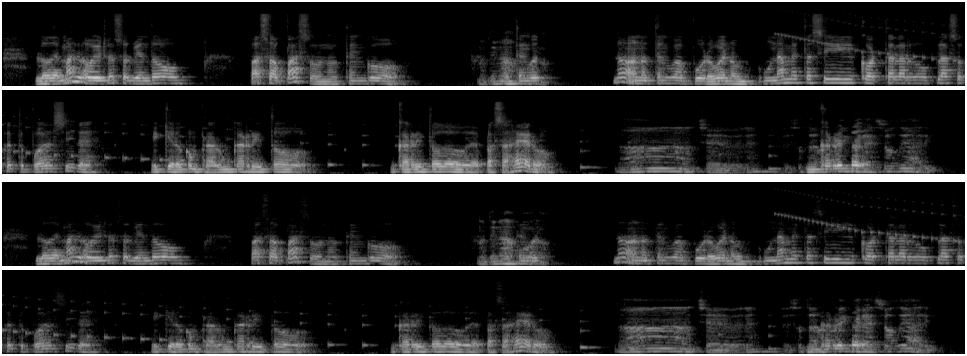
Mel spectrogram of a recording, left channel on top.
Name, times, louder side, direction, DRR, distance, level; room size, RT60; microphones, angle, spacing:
voice 1, 0.0-1.9 2.5-4.1 5.0-5.4 6.1-10.6 11.1-12.8 13.5-15.2 17.7-18.3, left 4 dB, 80° left, 0.6 m, -28 dB
voice 2, 4.7-5.5 15.8-18.9, right 1 dB, 90° right, 2.0 m, -37 dB
sound 1, 7.7-12.9 13.2-13.3 13.6-13.7 13.9-14.0 14.3-14.4 14.6-14.7 15.0-15.1 15.4-15.5 15.9-16.0 16.3-16.4 16.8-16.9 17.3-17.4 17.8-17.9, right 1 dB, 25° right, 1.6 m, -44 dB
6.4 x 5.0 x 3.7 m
head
